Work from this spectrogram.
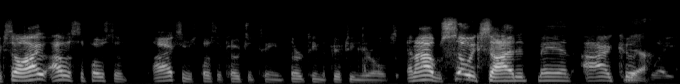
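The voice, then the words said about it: Rural hillbilly accent. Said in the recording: “talks like a hillbilly”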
